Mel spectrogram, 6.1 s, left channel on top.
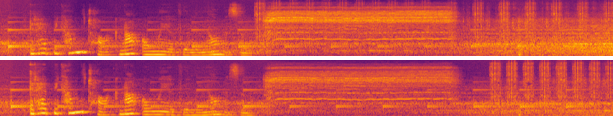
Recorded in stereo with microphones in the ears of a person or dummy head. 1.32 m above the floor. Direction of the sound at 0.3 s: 25° right (ahead or behind).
